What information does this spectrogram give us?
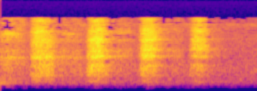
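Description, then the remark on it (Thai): Four quick, heavy panting breaths in a steady rhythm, each a loud breathy rush, with no talking in between, as after walking up a high mountain until nearly out of breath, breathing fully into the lungs. “จนหายใจเกือบแทบจะไม่ทันกันนั่นน่ะ ให้มันได้ผายปอด ให้มันลงปอดให้เต็มที่ หายเลยที่นี่”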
